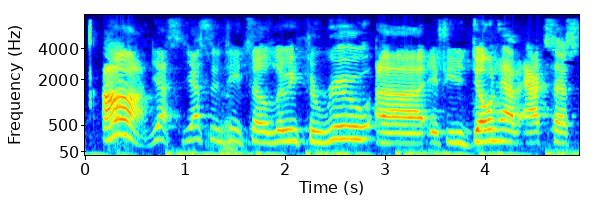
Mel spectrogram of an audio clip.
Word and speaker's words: Theroux: His father is Paul Theroux, and you pronounce it Theroux, like true.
